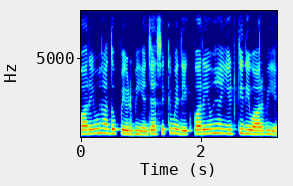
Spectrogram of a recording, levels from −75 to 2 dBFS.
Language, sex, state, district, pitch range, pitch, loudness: Hindi, female, Bihar, Katihar, 235-275 Hz, 250 Hz, -16 LUFS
